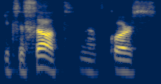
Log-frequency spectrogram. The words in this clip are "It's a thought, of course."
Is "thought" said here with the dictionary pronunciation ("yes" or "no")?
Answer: no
